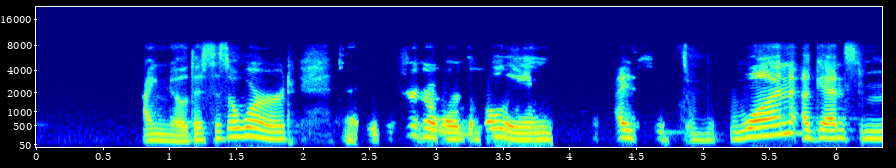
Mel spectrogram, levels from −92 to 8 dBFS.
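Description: From 2.27 to 3.89 s, speech is suppressed in double talk, likely because the echo canceller could not tell the local talker from loudspeaker echo and turned both down; the speech dips by up to about 35 dB across roughly a second and a half. Between 2.96 and 3.01 s, the other side's voice leaks through, likely residual loudspeaker echo the canceller missed, as a faint scrap about 30 dB below the speech. The same suppression returns from 4.15 to 4.88 s, dropping the speech by up to about 35 dB for around half a second, with another faint leak of the other side's voice at 4.54 to 4.60 s, again about 30 dB down. Throughout, the call path's band limit, which fits Opus coding with an 8 kHz bandwidth, can be heard.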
